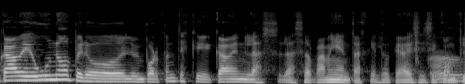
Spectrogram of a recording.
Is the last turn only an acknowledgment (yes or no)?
yes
